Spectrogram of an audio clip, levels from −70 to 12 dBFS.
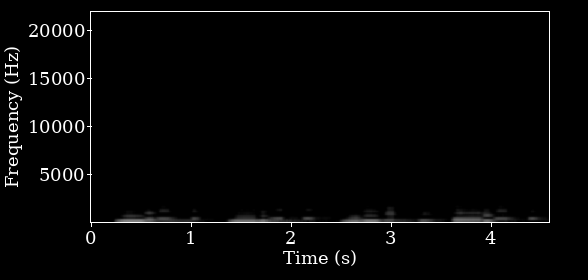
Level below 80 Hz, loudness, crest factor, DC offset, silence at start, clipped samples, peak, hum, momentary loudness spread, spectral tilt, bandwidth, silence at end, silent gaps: under -90 dBFS; -40 LUFS; 14 dB; under 0.1%; 0.25 s; under 0.1%; -28 dBFS; none; 19 LU; -12 dB/octave; 2.6 kHz; 0.1 s; none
